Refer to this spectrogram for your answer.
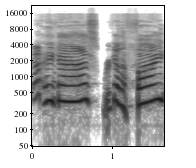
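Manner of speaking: shrill, very high, squeaky, loud soprano boxer voice. Speaker imagines how someone could have talked: Mike Tyson impression. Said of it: "Mike Tyson".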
